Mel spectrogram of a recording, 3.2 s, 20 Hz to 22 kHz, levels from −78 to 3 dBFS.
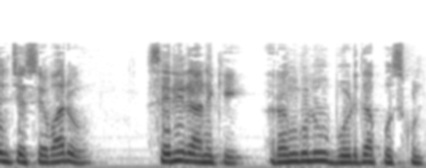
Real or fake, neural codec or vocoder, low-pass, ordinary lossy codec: real; none; none; none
